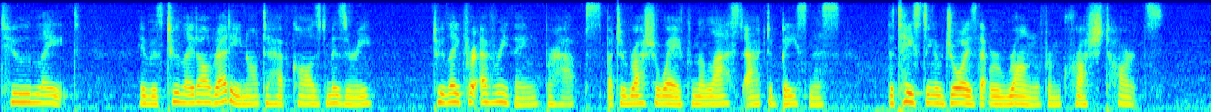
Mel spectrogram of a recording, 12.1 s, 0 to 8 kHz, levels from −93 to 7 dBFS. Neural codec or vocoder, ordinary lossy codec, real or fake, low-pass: codec, 16 kHz in and 24 kHz out, 1 kbps, XY-Tokenizer; AAC, 48 kbps; fake; 7.2 kHz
